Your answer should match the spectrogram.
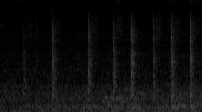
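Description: Chalk on a blackboard while an equation is written: a faint, irregular run of short clicks and taps, about two a second.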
